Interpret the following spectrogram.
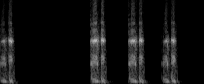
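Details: A frog gives a croaking series: one gruff two-part croak, a pause of over a second, then three more double-pulsed croaks in quick succession, each harsh and resonant with a low throaty base, no other sounds.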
